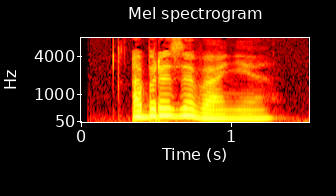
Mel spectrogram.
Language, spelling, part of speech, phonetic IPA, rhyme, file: Russian, образование, noun, [ɐbrəzɐˈvanʲɪje], -anʲɪje, Ru-образование.ogg
- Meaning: 1. formation 2. constitution 3. education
